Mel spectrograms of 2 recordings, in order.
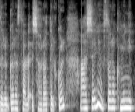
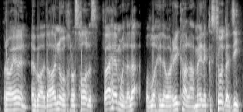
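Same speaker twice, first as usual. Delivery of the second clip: usual speaking voice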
